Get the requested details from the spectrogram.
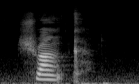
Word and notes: shrunk: American English

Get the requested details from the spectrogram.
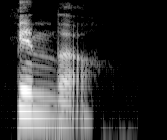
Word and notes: bimbo: American English

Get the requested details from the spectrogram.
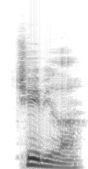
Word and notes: tubular: Australian English

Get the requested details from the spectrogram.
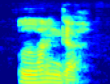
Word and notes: languor: British English

